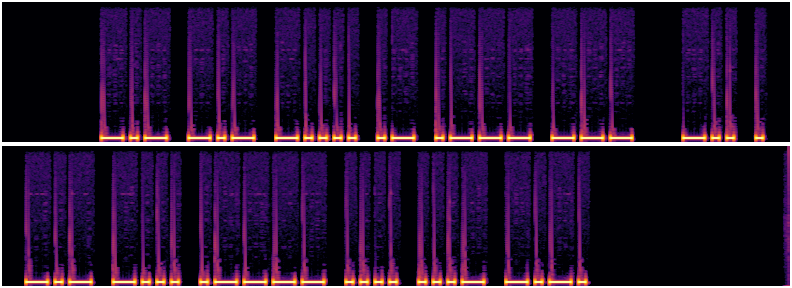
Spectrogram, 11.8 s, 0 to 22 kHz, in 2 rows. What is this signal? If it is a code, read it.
Morse code, heard as a keyed tone, about 22 wpm, 700 Hz. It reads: KK6AJO DE KB1HVC
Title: USA Callsign DE Callsign 22wpm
